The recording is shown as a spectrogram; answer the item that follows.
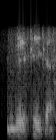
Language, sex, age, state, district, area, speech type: Hindi, male, 18-30, Madhya Pradesh, Jabalpur, urban, conversation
